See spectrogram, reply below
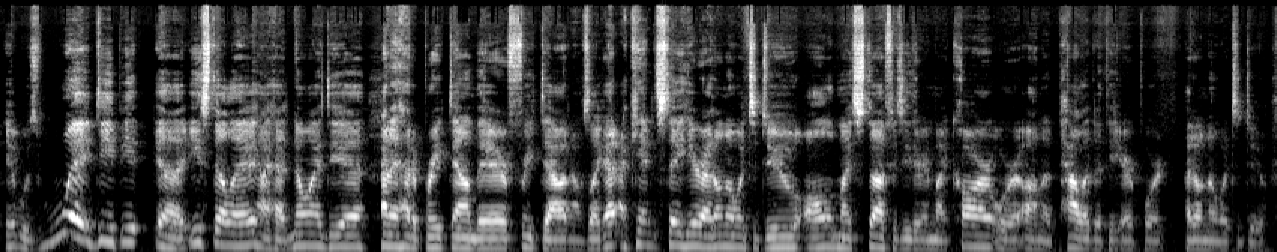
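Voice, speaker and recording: An American host in his forties from the Seattle area tells a personal story in a casual, conversational way. His mid-range voice rambles informally, as if he's chatting with viewers he knows, and he stresses key words as he goes.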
